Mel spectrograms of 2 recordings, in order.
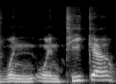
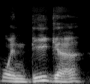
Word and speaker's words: Wendigo: Wow, that's a Wendigo or a Wendigo. When depends on the tribe. A lot. There's Wentika, Wendiga. There's a dozen different pronunciations for the same creature.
